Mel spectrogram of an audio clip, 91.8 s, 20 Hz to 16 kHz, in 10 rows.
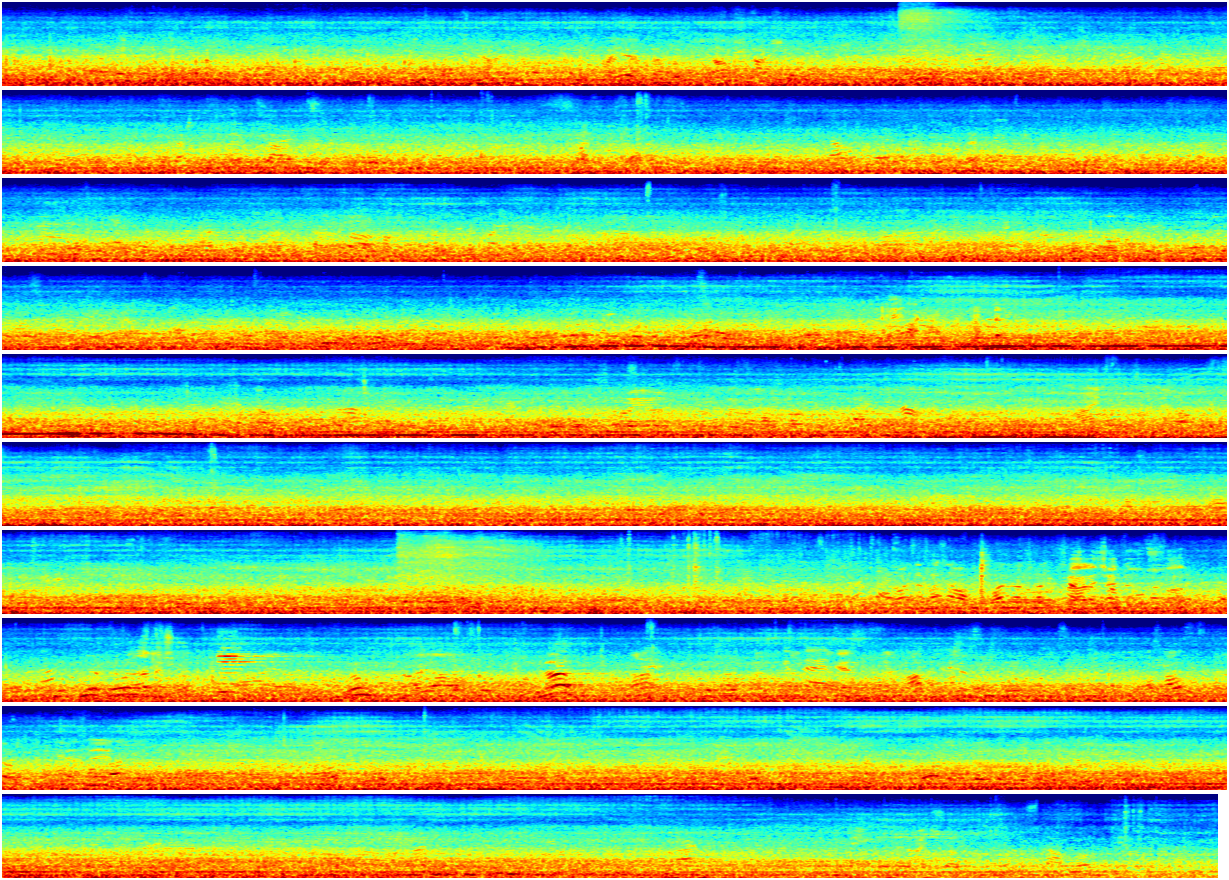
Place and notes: berlin: hermannplatz - the city, the country & me: 1st may riot soundwalk
soundwalk around hermannplatz, police cars, vans, trucks and water guns waiting on the revolution
the city, the country & me: may 1, 2011
Berlin, Germany, 1 May 2011, 20:13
